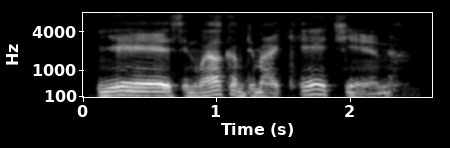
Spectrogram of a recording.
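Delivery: odd, unsettling put-on voice. Imitating a voice just heard online: David Lynch voice like Peter Lorre. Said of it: "kinda almost sounds like a Peter Lorre sort of thing".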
